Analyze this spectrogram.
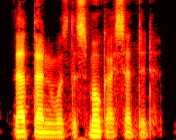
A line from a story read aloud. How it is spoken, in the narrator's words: muttered the man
